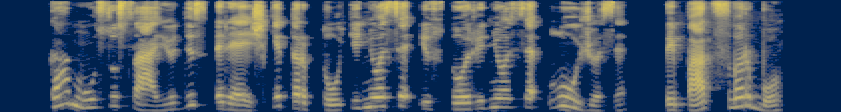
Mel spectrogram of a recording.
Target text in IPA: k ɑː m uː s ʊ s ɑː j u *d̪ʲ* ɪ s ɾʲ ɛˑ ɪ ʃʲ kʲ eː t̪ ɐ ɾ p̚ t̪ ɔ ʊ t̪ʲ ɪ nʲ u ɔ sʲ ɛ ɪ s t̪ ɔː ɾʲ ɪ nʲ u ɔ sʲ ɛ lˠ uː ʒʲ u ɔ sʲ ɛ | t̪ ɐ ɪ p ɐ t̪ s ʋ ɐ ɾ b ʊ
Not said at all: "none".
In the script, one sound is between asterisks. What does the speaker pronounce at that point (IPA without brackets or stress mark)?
d̪ʲ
